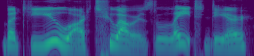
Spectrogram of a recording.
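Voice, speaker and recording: A playful billionaire party boy, acted out by a woman reading a story, full of sarcasm and teasing. The voice is clean and clear, recorded dry and close. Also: mid-range voice, lively intonation, slow, no room sound. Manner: sarcastic, goading. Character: playful, teasing, hard-partying billionaire man, smirking wisecracker.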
